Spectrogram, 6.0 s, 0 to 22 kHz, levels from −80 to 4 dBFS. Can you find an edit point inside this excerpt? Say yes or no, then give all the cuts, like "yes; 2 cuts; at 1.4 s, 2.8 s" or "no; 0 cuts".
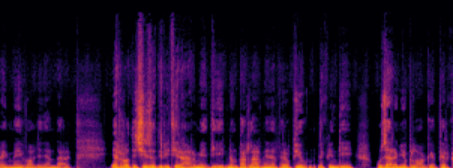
no; 0 cuts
